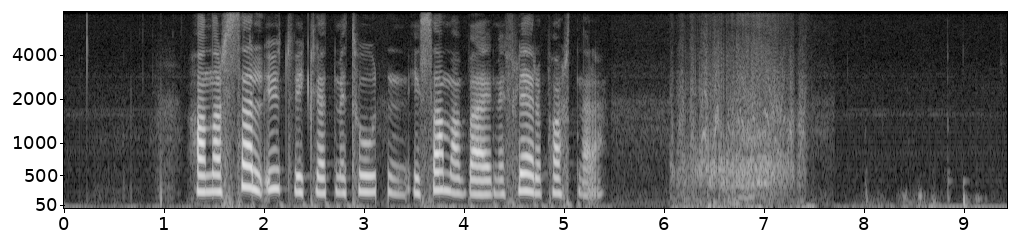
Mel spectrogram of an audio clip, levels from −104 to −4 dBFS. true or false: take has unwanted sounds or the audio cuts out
true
